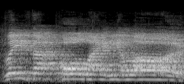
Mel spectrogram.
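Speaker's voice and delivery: loud shouting mum; exasperated mother's shout; mum yelling. Retold or imitated. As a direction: yell after the kid on the bike. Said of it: "and his mum went".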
